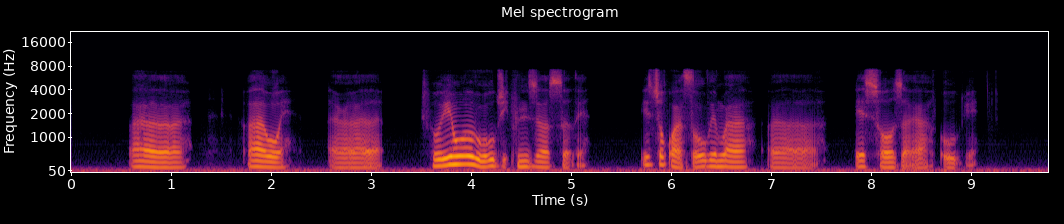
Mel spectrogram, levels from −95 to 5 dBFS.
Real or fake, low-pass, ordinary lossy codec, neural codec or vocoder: fake; 7.2 kHz; none; autoencoder, 22.05 kHz, a latent of 192 numbers a frame, VITS, trained on many speakers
